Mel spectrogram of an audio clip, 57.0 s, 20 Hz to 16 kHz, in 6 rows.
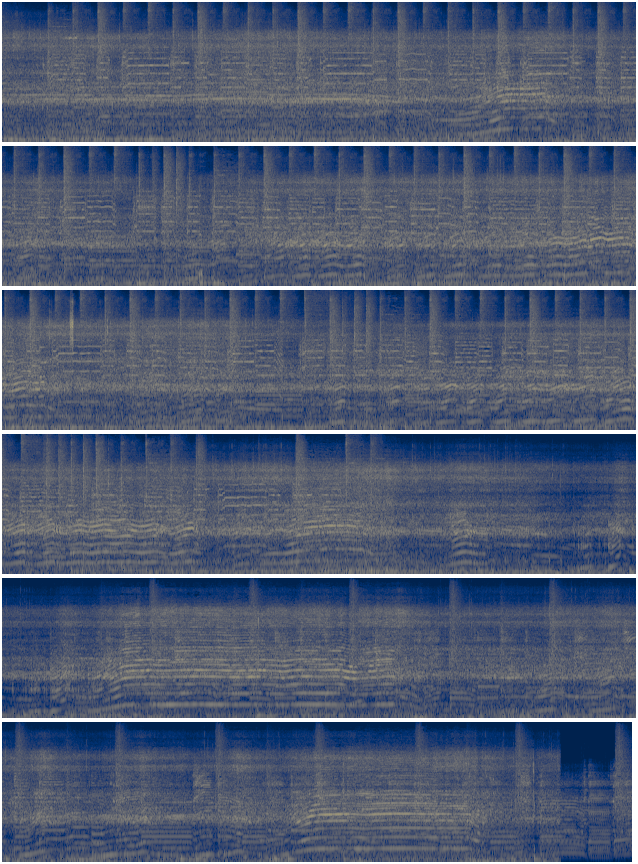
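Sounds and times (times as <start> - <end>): snowmobile engine revving: 0.0 - 55.9.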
